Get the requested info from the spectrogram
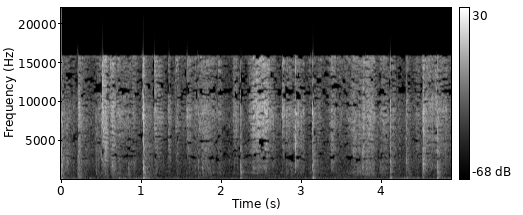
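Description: Basketball bouncing on a concrete court as a player dribbles, a handful of separate thuds spaced about a second apart, the loudest about a second in, with shoes scuffing on the court between them.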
